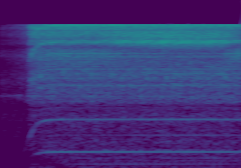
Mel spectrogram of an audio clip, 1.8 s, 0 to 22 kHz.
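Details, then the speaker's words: A powered orthopaedic drill spins up to a steady high-pitched whine as a blunt drill bit drives through the far cortex of a generic bone model in a skills lab; the bit then penetrated about 2 cm into soft tissue. "now stop let go of the drill sleeve hold on to this and now drill through the trans cortex"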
